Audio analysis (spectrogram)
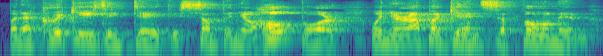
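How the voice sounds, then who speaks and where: Creaky, sardonic fantasy soldier played by a man. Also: a little high, normal speed, bright, forceful tone. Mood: grim. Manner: blunt, sarcastic. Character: gruff, sardonic human vampire-hunting soldier. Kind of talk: fantasy audio drama acting. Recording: echoey, slightly noisy.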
